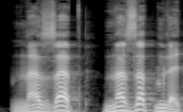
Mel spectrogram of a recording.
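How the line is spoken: Dazed shouting. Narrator (Russian): очухавшись после удара, закричал Клёпа

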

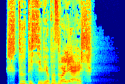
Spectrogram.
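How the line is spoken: Hissing. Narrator (Russian): зашипел на меня Низ

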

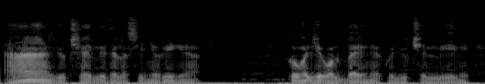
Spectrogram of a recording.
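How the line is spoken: Kind tone. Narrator (Italian): disse il falegname in tono gentile

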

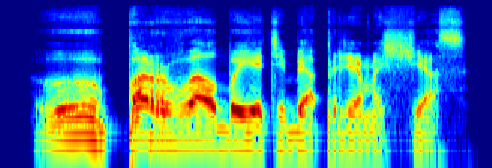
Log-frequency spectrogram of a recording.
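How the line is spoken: Hoarse wheeze. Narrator (Russian): просипел он

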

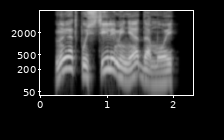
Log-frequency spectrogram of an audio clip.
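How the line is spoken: Cheerful. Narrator (Russian): весело заканчивает Марина

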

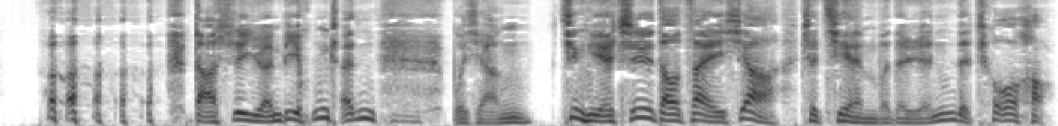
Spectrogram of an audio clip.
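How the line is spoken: Laughing. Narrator (Chinese): 楚留香……笑着说

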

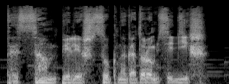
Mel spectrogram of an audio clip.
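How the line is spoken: Angry. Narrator (Russian): Зло произнес Волков

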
